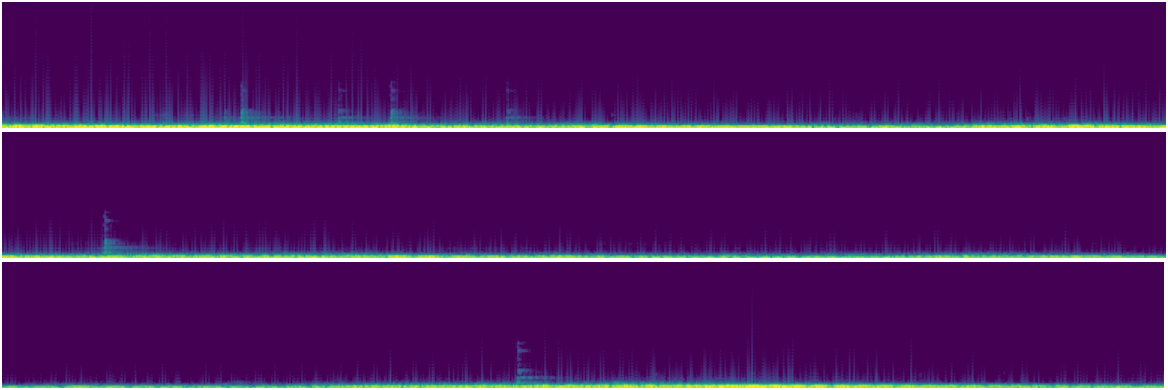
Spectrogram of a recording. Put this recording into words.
contact microphones on a grounding wire of electricity pole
